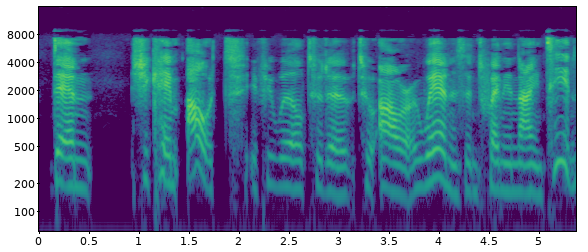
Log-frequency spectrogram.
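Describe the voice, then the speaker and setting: A woman's medium-pitched voice with a slight Swedish accent, moderate pace, ordinary pitch variation, and big swings in loudness. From Sweden. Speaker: astrologer. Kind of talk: podcast interview.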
